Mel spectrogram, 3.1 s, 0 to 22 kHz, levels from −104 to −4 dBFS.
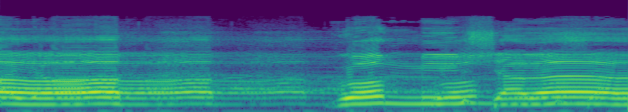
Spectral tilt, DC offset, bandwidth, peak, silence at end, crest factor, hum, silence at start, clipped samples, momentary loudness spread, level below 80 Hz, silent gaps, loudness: -4 dB/octave; under 0.1%; 12 kHz; -8 dBFS; 0 s; 14 dB; none; 0 s; under 0.1%; 15 LU; -70 dBFS; none; -21 LUFS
